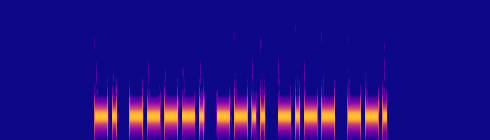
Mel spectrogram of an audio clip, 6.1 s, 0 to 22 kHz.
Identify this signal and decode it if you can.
Morse code, heard as a keyed tone, about 22 wpm, 700 Hz. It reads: N9ZYG
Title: USA Call Signs - 6x Character Spacing - 22wpm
